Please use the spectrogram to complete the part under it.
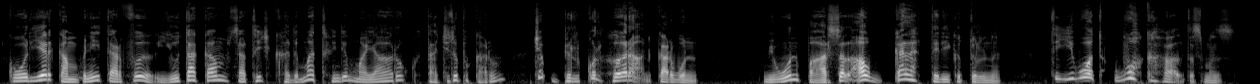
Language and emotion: Kashmiri, disgusted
